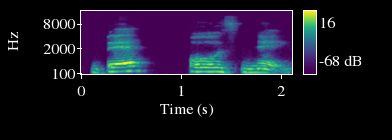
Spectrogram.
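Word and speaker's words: בְּאָזְנֵי: Okay, you notice I pronounced this kamatz as an O. This is one of the 11 times or few times in the Torah where the kamatz makes the O sound.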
